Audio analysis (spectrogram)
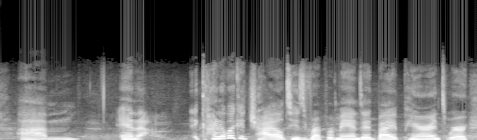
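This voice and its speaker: The speaker has an American accent and talks at a fairly quick pace. Noticeable background noise runs underneath. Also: woman. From California. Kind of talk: interview.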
